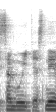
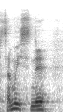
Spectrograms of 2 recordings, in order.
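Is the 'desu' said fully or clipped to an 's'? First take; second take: fully; clipped. First: The word desu is said as a fuller syllable. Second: The word desu is clipped down to an s.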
